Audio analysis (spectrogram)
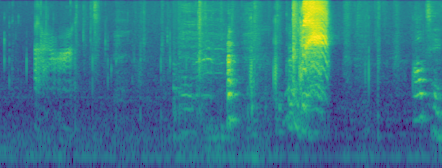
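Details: Rescued male Florida panther kitten, seven days old, hypothermic and listless, being examined by veterinarians at a Naples animal hospital; a harsh, broadband hissing burst and short mewing cries sound amid staff talking and a steady low hum.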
